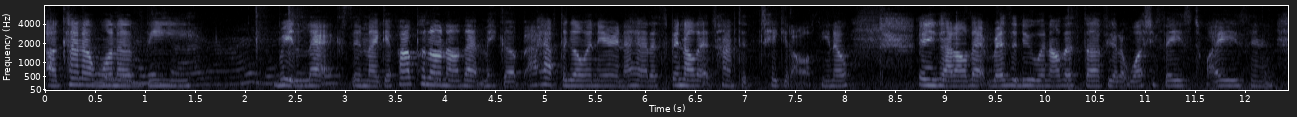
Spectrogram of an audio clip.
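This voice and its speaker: A woman's medium-pitched voice at a fairly quick pace, flat and monotone, with noticeable background noise. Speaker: lifestyle vlogger. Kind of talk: casual vlog talk to camera. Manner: hesitant, many fillers.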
